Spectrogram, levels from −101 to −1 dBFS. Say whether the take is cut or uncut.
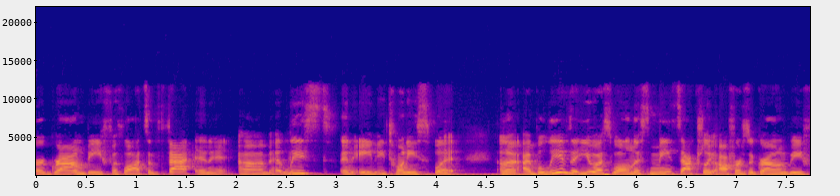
uncut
